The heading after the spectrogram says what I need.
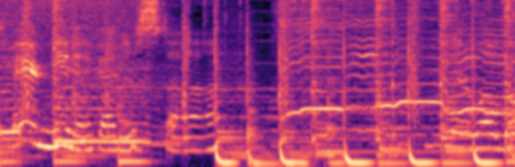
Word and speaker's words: Bayern Munich: I kept thinking I was saying it wrong because of the way it's spelled and I'm like, "No, it's Bayern Munich."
